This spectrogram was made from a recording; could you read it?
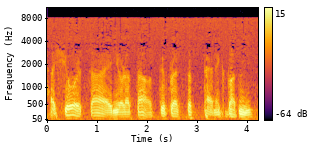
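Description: An actor playing a smug, slick, needling devilish tempter in a radio drama, talking in a cocky, colloquial way. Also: male voice, extremely low pitch, measured pace, narrow, tinny audio, faint music behind. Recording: thin band-limited radio broadcast, faint hiss.

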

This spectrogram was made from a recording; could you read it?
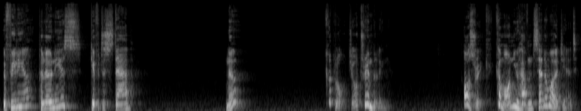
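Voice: medium pitch, wildly swooping pitch, a little slow, long pauses, husky, exaggerated voice. An actor playing an exasperated, nosy modern interviewer in a comic audio drama, blunt and colloquial. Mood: wry, prodding.

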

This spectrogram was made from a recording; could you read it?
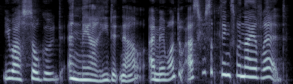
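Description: A woman's voice: a little high, very animated, a little fast, a little mellow. A woman voicing an earnest, effusive old Dutch professor who speaks in broken, formal English. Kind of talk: reading a novel aloud in roles.

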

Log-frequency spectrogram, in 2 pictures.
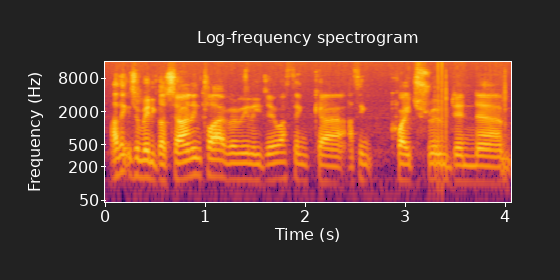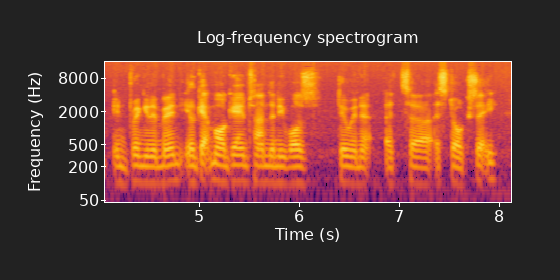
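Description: Fast-talking football pundit. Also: male voice, on the low side, flat delivery, a little mellow. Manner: fast, repeats words, many fillers like you know what I mean. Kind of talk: casual football chat show.

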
